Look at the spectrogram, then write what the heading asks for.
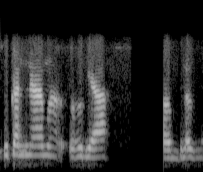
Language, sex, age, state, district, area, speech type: Hindi, male, 18-30, Uttar Pradesh, Mirzapur, rural, conversation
